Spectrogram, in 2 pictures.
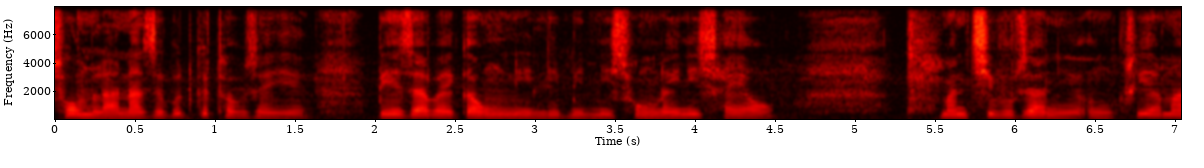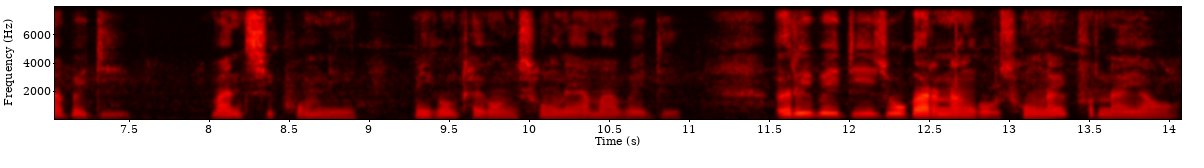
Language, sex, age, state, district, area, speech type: Bodo, female, 45-60, Assam, Udalguri, rural, spontaneous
